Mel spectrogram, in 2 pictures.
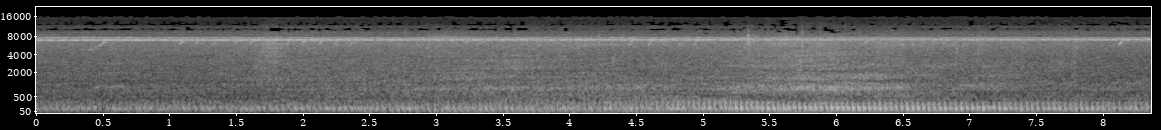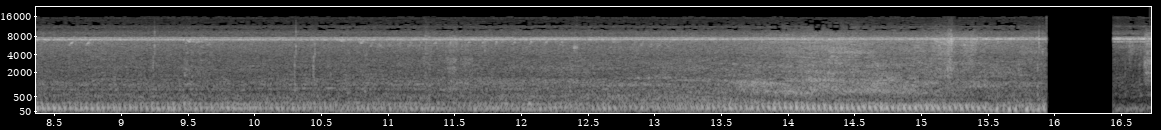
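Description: Outdoor background noise: a low rumble that grows louder about a third of the way in and again near the end, over a thin, steady high-pitched tone.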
